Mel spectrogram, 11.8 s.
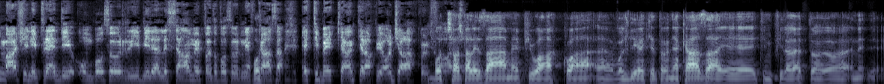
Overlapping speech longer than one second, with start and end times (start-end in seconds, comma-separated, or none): none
